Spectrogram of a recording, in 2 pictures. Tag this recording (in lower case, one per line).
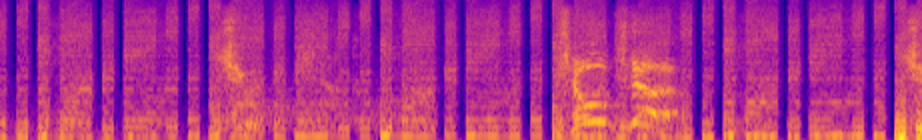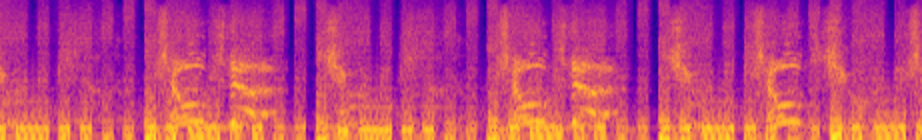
music
techno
